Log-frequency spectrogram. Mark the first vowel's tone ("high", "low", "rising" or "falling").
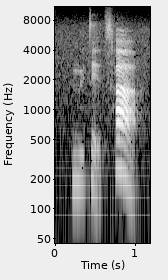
rising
